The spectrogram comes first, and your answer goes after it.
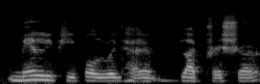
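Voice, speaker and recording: A woman speaks with an Indian accent at a moderate pace. Her fairly low pitch comes through in a dry, close sound with no echo. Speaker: yoga teacher. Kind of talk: interview. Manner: halting.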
